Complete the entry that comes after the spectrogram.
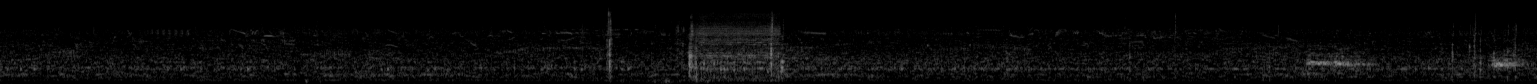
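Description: Outdoor background hiss with faint, scattered bird chirps. A loud, harsh call lasts about a second midway, and two short calls come near the end.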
